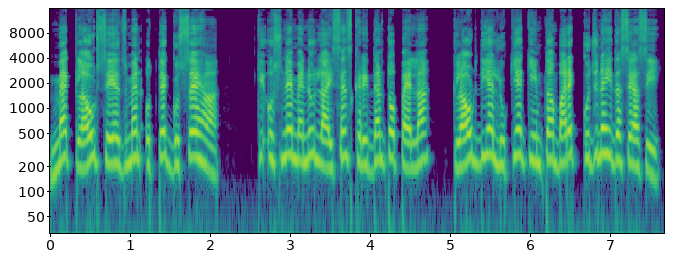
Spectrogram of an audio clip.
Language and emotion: Punjabi, angry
